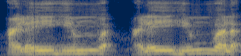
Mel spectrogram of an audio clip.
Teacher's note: For example பாருங்க, மீம் பிறகு வாவ் வருதுல, அலைஹிம் அலைஹிம் வல அப்படின்னு பேரு. அலைஹிம் வல அலைஹிம் அப்படின்னு க்ளோஸ் பண்ணிட்டு திரும்ப வாவுக்கு ஃப்ரெஷ்ஷா ரவுண்ட் பண்ணணும் உதட்ட. அது ஸ்பீடா படிக்கணுங்க பேர்ல க்ளோஸ் பண்ணாம அரைங்குறையுமா சொல்லிடாதீங்க.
